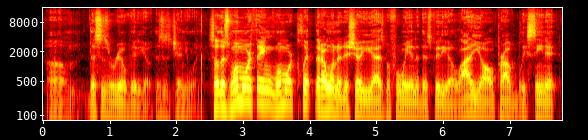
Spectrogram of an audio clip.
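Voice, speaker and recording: A man's voice: fairly low pitch, lively intonation, brisk, hardly any pauses, dark tone. A man with a stuffy, congested voice, casually rambling through commentary as a channel host. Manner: rambling, conversational, with fillers and restarts. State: congested, nasal from a cold. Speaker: YouTube host. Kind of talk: casual talking-to-camera commentary.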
